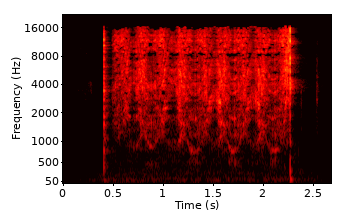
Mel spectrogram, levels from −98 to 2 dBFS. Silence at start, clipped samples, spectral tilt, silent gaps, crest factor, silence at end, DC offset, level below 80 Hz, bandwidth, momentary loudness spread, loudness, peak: 0.4 s; under 0.1%; 5 dB/octave; none; 36 dB; 0.35 s; under 0.1%; under -90 dBFS; 16.5 kHz; 10 LU; -40 LUFS; -6 dBFS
